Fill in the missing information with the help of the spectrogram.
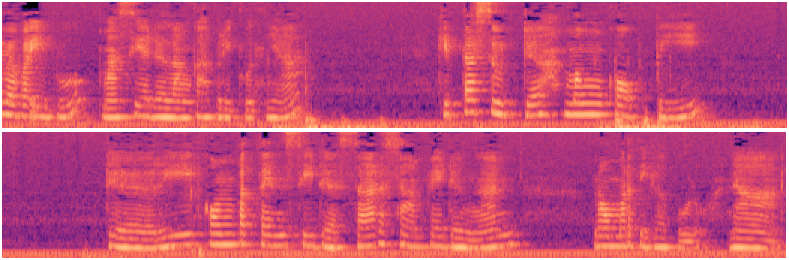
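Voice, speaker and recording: A woman with a Javanese Indonesian accent narrating a software tutorial step by step, instructing politely and repeating each step. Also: lowish voice, slight background noise, poor audio.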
